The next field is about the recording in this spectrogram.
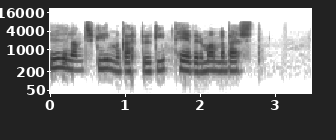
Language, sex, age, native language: Icelandic, female, 18-19, Icelandic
